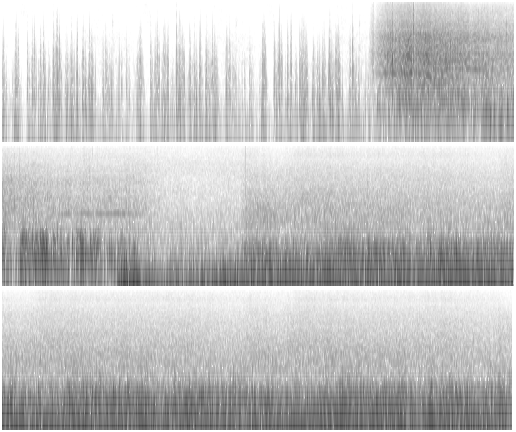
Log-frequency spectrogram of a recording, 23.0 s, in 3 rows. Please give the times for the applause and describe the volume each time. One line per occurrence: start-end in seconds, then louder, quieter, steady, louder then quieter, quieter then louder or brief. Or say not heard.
5.5-10.2 quieter.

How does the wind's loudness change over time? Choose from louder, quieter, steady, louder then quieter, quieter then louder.
louder.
